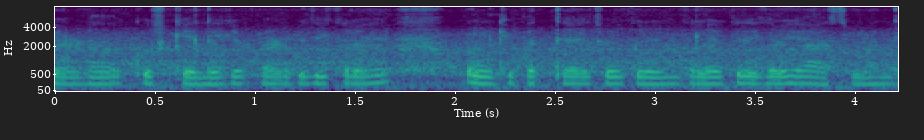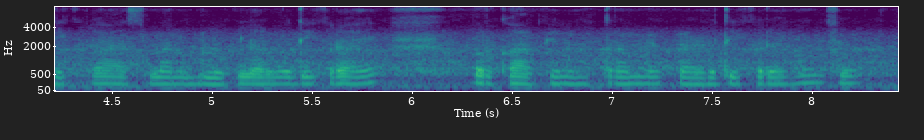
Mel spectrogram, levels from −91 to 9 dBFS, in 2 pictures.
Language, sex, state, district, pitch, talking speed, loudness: Hindi, female, Bihar, Purnia, 195 Hz, 65 wpm, -33 LUFS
